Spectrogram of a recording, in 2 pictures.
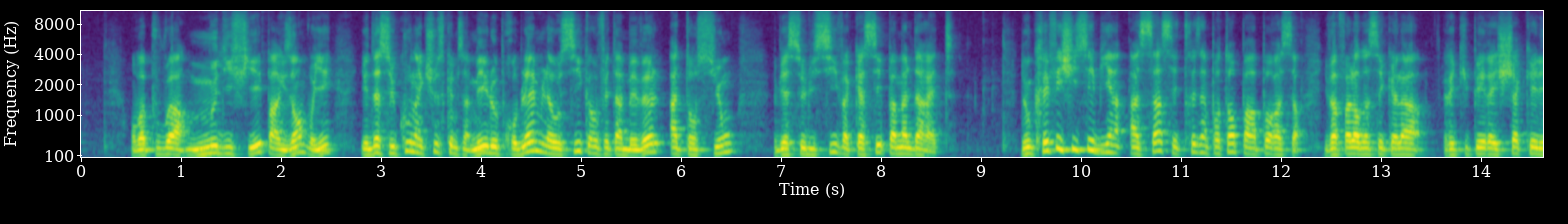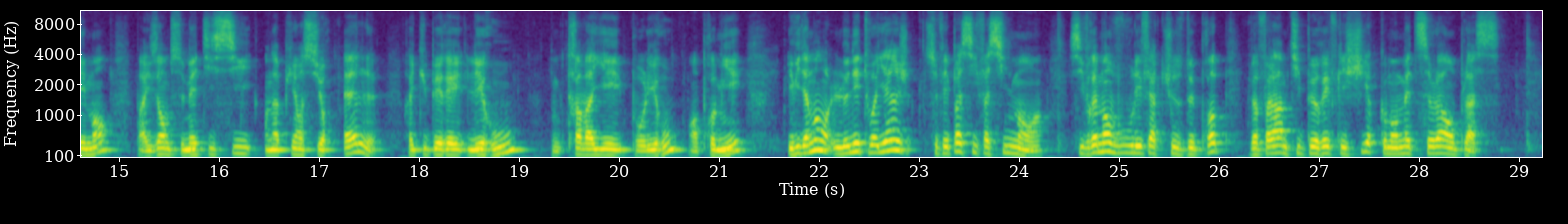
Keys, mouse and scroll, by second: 1.3 click, 2.7-4.9 middle drag, 5.2-5.7 shift+middle drag, 6.6-7.3 middle drag, 8.2-9.0 middle drag, 9.9-10.5 shift+middle drag, 10.8-11.4 middle drag, 11.7-12.2 shift+middle drag, 12.6 middle click, 15.0 Tab, 21.7-23.0 middle drag, 28.1 middle click.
